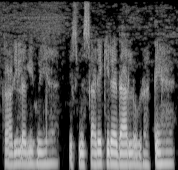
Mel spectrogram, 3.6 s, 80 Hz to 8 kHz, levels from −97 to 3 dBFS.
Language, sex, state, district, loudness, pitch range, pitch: Hindi, female, Bihar, East Champaran, -22 LUFS, 150-155 Hz, 155 Hz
